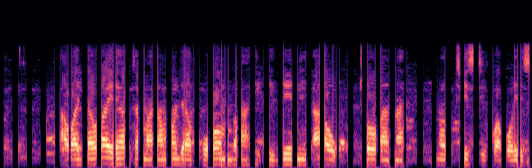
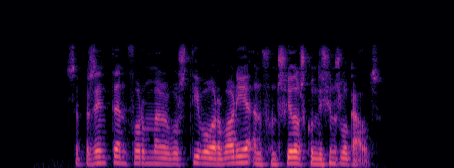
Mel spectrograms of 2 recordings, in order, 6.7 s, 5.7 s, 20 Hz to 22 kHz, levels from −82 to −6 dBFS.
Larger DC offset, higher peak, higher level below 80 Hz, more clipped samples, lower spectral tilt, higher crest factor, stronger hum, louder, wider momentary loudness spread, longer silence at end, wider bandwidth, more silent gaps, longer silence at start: neither; first, -2 dBFS vs -16 dBFS; first, -52 dBFS vs -72 dBFS; neither; about the same, -4.5 dB/octave vs -5 dB/octave; second, 14 dB vs 20 dB; neither; first, -17 LUFS vs -36 LUFS; about the same, 10 LU vs 10 LU; second, 0.05 s vs 0.95 s; about the same, 7.8 kHz vs 7.8 kHz; first, 0.52-0.57 s vs none; second, 0.05 s vs 0.85 s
